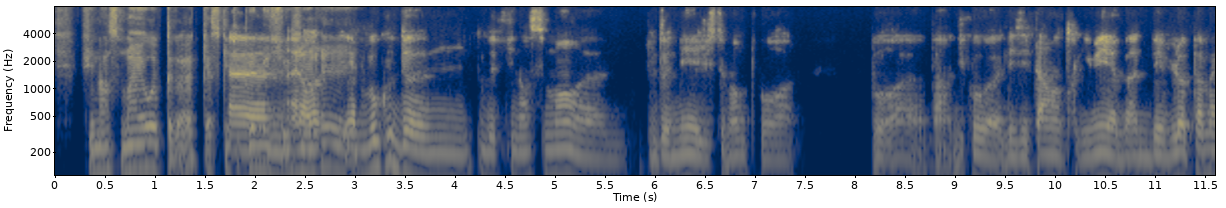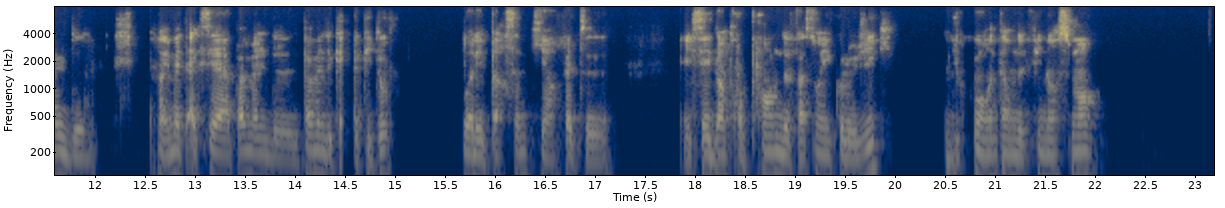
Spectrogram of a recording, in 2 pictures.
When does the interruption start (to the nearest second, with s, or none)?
2 s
